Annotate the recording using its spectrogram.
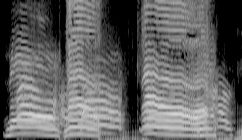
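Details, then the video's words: Domestic cat giving two long, loud meows: the first drawn out and slightly falling, the second rising then sliding down, with a brief quiet gap between them. "ENDURE CRAZY Cat Meows"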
